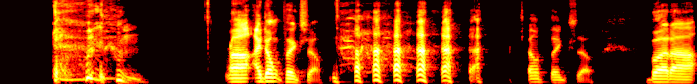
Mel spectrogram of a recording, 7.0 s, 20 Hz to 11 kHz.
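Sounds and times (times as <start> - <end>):
speech: 0.5 - 1.4, 2.3 - 4.6, 5.3 - 6.9
loud harsh cough with raspy throat-clearing rattle: 0.5 - 1.5
laughter: 3.3 - 4.9.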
